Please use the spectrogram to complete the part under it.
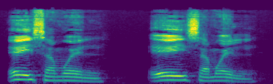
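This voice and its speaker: A man voicing God's voice as a slow, drawn-out call from far away. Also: mid-range voice, voice pushed down. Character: calling voice of God, slow and distant.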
